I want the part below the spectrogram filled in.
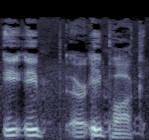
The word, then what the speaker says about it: Epoch: I never know if I'm pronouncing it right. Is it Epoch? Epoch. – Either one. They're tolerant towards either.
